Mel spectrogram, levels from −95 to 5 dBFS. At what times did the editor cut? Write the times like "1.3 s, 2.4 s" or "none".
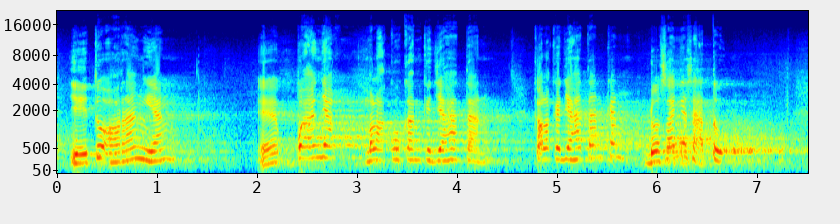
5.8 s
